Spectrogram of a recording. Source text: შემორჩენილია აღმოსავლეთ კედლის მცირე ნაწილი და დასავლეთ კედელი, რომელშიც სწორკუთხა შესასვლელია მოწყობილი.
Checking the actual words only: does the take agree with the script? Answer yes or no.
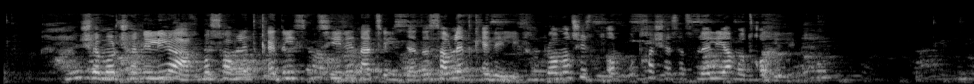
yes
